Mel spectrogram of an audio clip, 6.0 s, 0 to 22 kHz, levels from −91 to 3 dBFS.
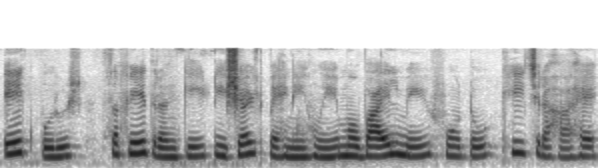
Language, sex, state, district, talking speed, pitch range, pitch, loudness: Hindi, female, Chhattisgarh, Korba, 140 wpm, 195-230 Hz, 200 Hz, -16 LUFS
